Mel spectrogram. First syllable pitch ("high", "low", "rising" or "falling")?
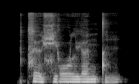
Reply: falling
